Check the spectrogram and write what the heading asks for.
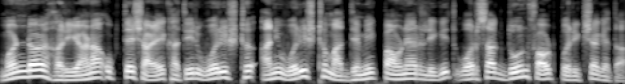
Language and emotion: Goan Konkani, neutral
